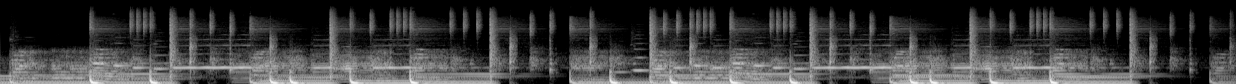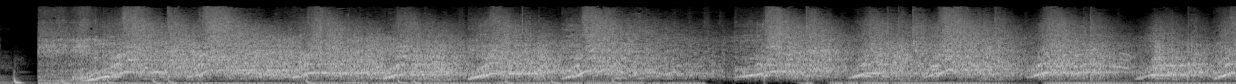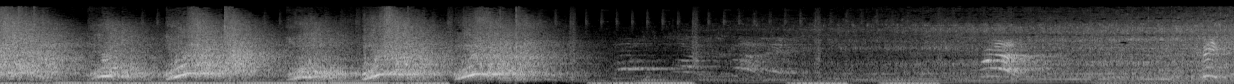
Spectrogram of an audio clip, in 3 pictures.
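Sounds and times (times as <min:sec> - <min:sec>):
car engine revving: 0:12.8 - 0:37.0.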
